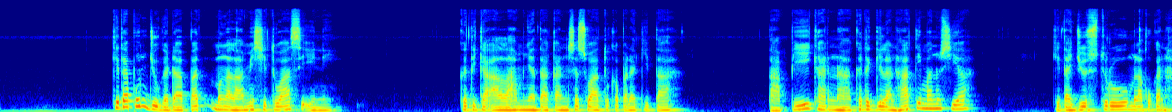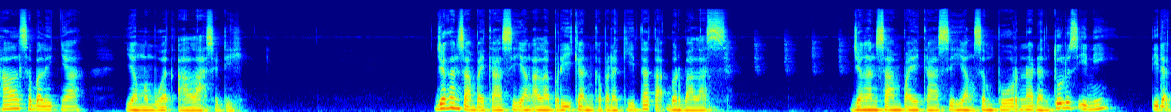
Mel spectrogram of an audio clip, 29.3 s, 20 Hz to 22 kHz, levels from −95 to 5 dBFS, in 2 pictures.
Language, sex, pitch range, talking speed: Indonesian, male, 95-120 Hz, 95 wpm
